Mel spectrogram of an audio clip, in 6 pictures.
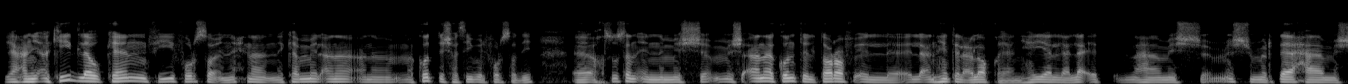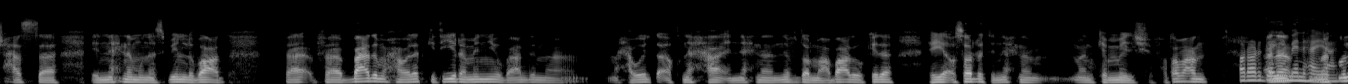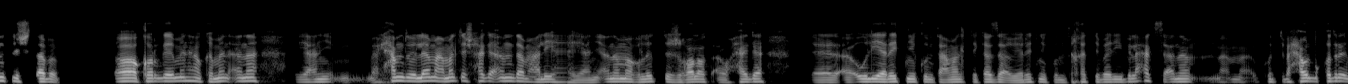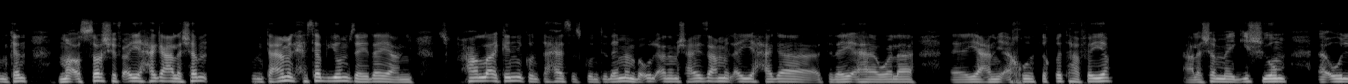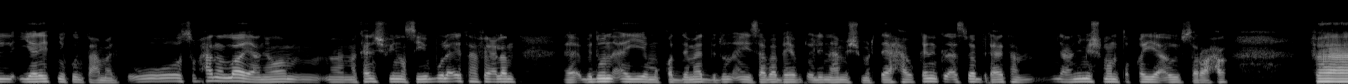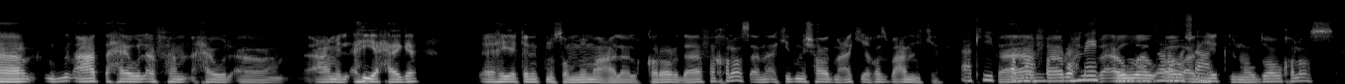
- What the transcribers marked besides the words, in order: chuckle
- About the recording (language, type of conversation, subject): Arabic, advice, إزاي أبدأ أعيد بناء نفسي بعد نهاية علاقة وبعد ما اتكسرت توقعاتي؟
